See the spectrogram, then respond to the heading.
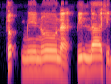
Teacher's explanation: Allah lafzı burada ince okunacak. Çünkü öncesindeki harfin harekesi altta. Allah lafzının alttan giriş yapılıyorsa ince okunuyordu Allah lafzı.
